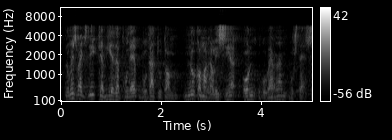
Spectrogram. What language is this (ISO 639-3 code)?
cat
